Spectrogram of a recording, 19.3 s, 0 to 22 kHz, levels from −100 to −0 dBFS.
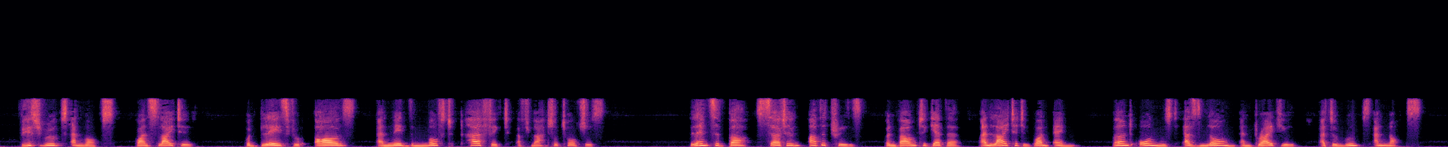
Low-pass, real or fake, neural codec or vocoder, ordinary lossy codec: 7.2 kHz; fake; codec, 16 kHz in and 24 kHz out, 0.6 kbps, FocalCodec, streaming, 2048 codes; MP3, 48 kbps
